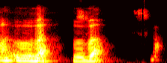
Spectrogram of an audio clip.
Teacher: it's both lips slightly touching, not a b, but just air slightly, almost touching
